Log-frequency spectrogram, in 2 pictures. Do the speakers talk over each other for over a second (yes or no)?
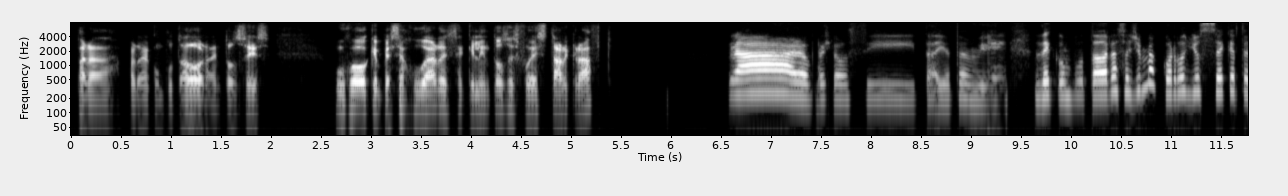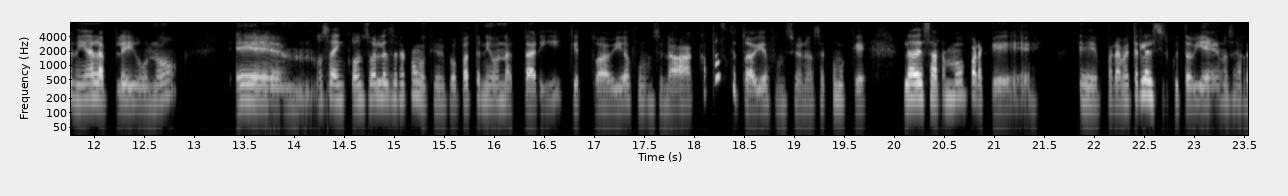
no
